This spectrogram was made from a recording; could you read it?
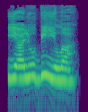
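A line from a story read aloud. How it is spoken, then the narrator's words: Mournful droning. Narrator (Russian): заунывно прогудела она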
